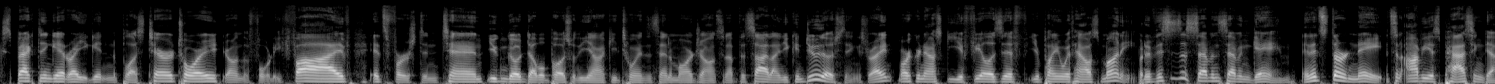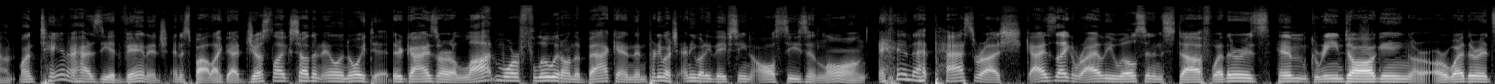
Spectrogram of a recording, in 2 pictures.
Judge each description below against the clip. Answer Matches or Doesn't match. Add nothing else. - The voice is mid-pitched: Doesn't match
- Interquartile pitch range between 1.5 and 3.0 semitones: Doesn't match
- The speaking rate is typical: Doesn't match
